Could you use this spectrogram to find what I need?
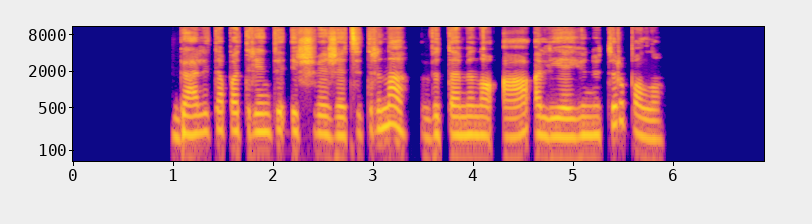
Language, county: Lithuanian, Panevėžys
